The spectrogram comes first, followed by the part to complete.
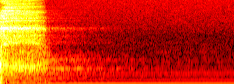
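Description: The tail of a recited Arabic word, nashraḥ, ending in a drawn-out breathy, voiceless ḥ (the throat letter ḥā') that fades out about half a second in.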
